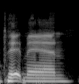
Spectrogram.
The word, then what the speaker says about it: Pittman: michael jerry judy michael pitman alan robinson what pit man elijah when you say it like that and there's first time listeners they're probably thinking why is he saying michael pittman's name wrong uh michael pitman allen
